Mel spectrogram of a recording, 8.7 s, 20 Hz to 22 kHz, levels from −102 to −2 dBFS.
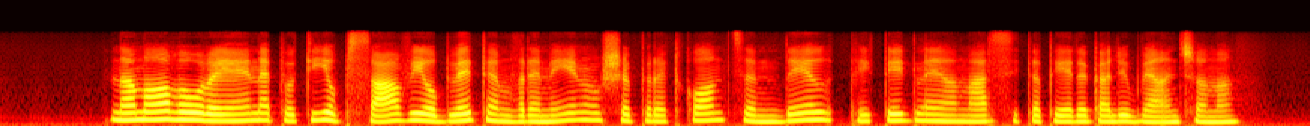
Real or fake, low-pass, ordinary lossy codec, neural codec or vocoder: fake; none; none; codec, 16 kHz, 0.5 kbps, FunCodec, trained on Chinese and English, 25 frames a second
